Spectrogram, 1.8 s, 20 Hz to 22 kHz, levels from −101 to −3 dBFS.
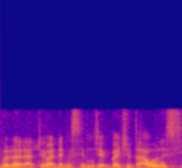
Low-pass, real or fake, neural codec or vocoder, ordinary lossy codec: none; fake; codec, 16 kHz, 0.8 kbps, ZipCodec; none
